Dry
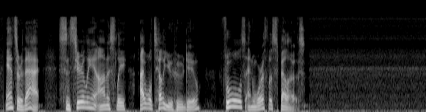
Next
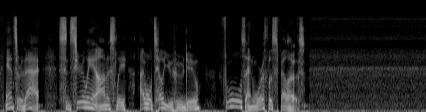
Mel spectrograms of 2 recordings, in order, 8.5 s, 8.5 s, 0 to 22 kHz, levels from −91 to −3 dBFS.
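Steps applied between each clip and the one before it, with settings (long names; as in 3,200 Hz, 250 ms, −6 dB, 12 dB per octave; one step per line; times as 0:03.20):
compressor whose output falls as the input rises −34 dBFS, ratio −1
level −4.5 dB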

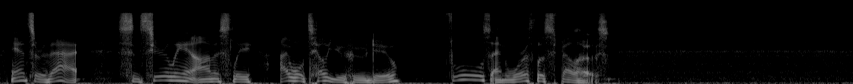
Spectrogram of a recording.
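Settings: high-shelf EQ 7,200 Hz +7 dB
level −1 dB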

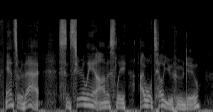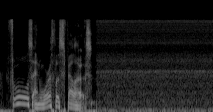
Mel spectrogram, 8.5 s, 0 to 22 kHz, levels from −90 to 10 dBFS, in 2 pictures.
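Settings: downward compressor 2 to 1, threshold −41 dBFS, peak gain reduction 5.5 dB
level +3.5 dB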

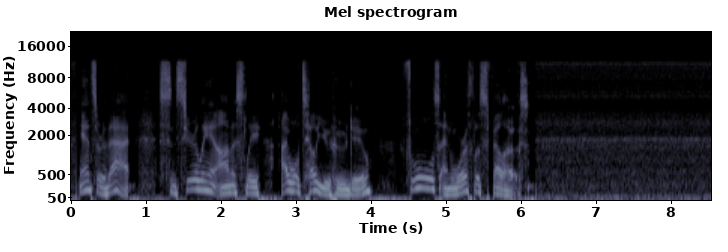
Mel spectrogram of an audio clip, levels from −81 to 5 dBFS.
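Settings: brickwall limiter −32.5 dBFS, peak gain reduction 11 dB
level +2.5 dB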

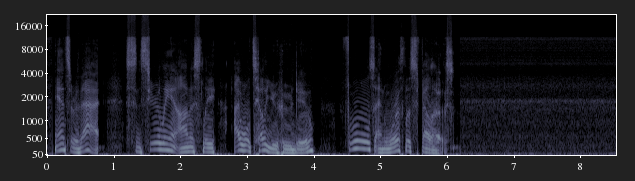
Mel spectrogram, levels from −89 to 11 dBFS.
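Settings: mu-law and A-law mismatch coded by A
level +3 dB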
